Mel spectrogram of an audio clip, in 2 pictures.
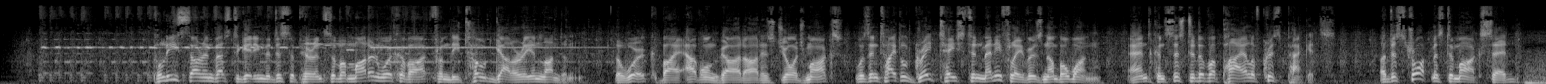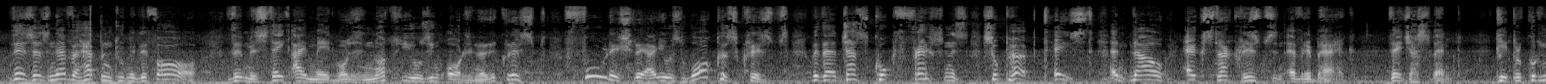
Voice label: Radio Advert; Walkers Crisps Art Gallery; Radio Hallam

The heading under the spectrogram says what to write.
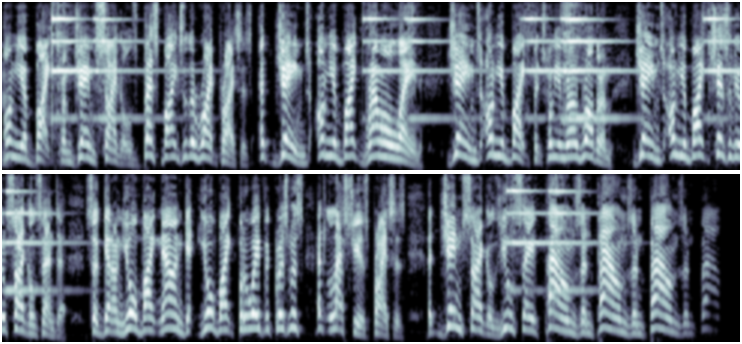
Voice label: Radio Hallam Advert; James Cycles

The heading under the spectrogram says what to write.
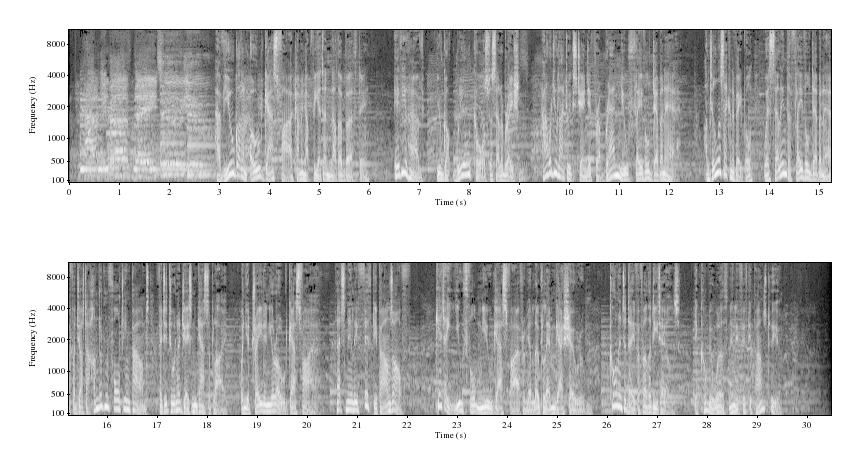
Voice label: Radio Hallam Advert; Emgas Flavel Debonair

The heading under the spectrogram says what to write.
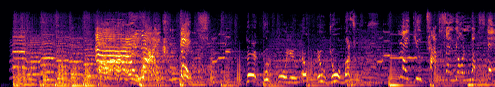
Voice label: Radio Advert, Eggs I Like Eggs; Radio Hallam

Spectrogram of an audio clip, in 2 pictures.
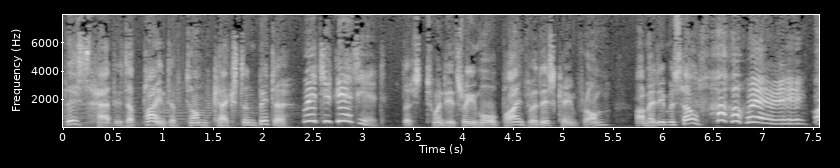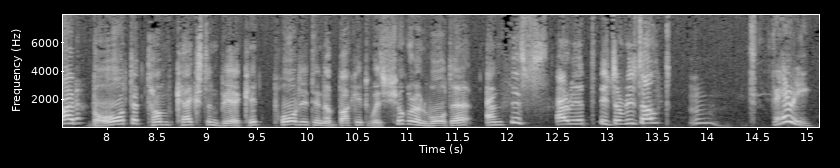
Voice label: Radio Hallam Advert; Tom Caxton

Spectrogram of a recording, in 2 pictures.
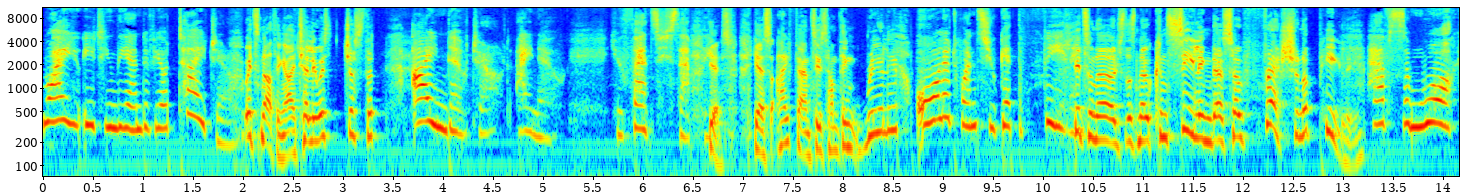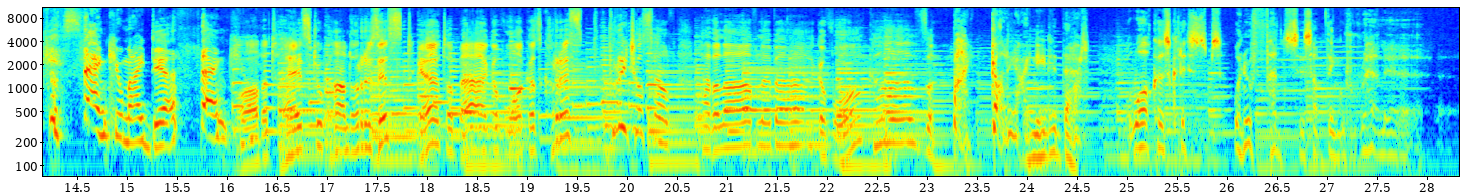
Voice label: Radio Hallam Advert; Walkers Crips Appealing

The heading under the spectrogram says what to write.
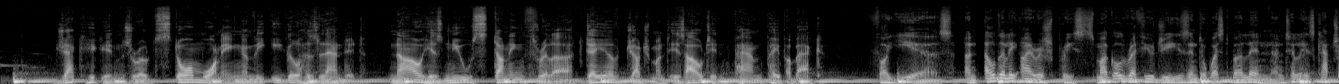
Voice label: Radio Advert, Paperbacks; Radio Hallam; Pan; Day Of Judgement

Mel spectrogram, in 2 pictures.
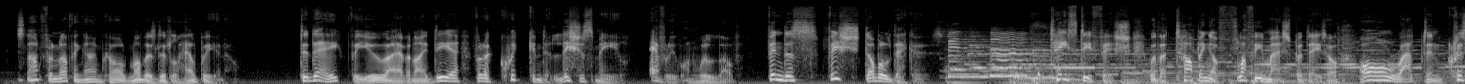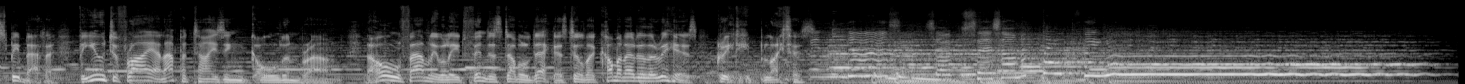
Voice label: Radio Advert, Fish; Radio Hallam; Findus Fish Double Deckers

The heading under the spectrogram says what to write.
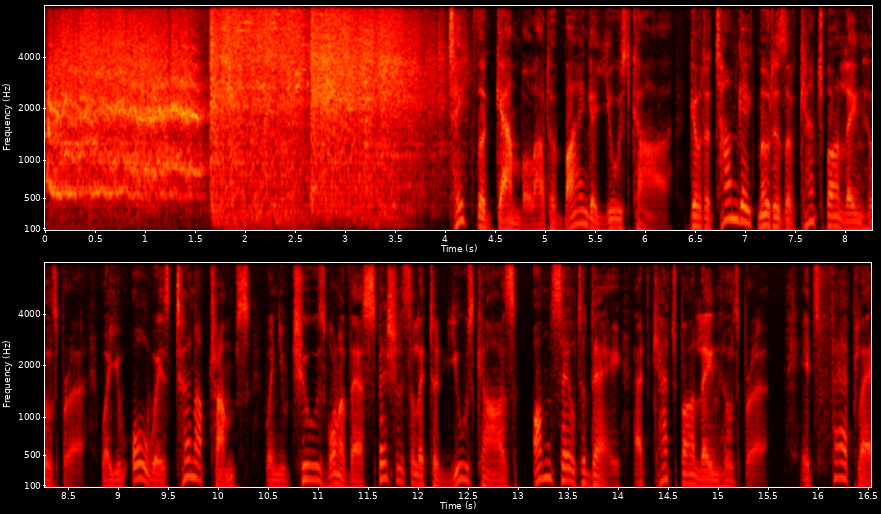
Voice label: Radio Hallam Advert; Towngate - Used Cars Test Drive

